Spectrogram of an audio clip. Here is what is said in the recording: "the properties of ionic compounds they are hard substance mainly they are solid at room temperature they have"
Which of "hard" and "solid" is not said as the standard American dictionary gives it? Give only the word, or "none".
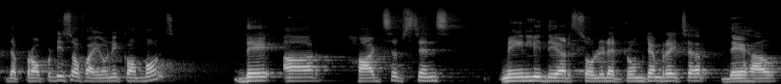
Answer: none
